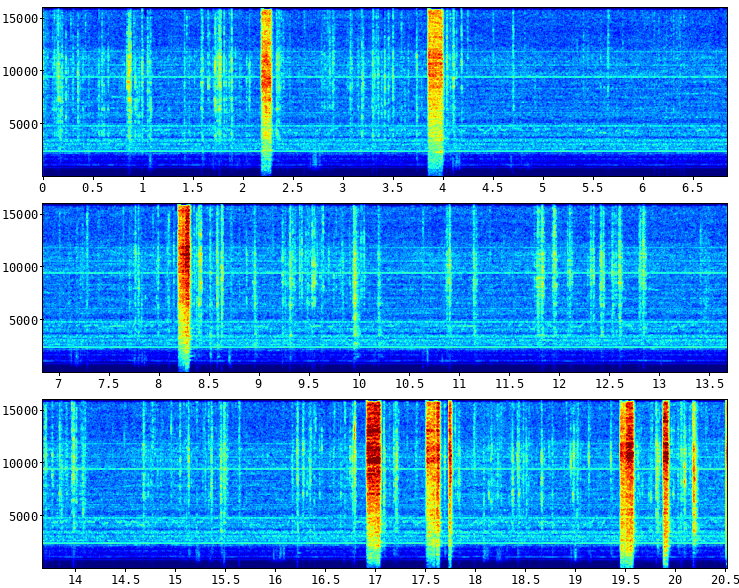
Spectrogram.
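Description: A handful of short, sharp knocks against a quiet room, spaced irregularly: one about two seconds in, a slightly longer one at four seconds, one near eight seconds and three close together near the end, from hand work on an aluminium aircraft wing skin being fitted.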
